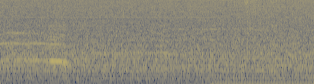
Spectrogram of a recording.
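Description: Faint murmur of a large outdoor crowd, with a short high-pitched cry from somewhere in it about half a second in.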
